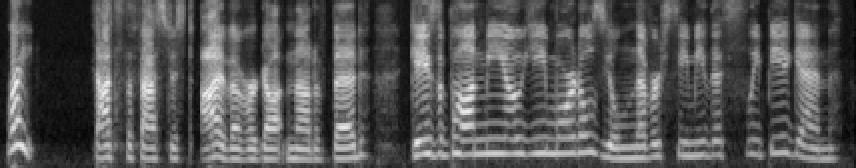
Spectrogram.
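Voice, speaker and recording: A woman's voice: a little high, a little fast, bright, forceful tone. A woman playing a flippant, theatrical young writer with a playful, sardonic manner in an audio drama. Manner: sardonic, playful, mock-grandiose.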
